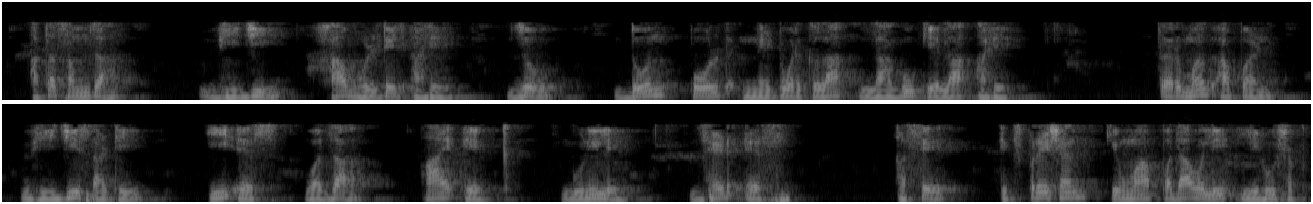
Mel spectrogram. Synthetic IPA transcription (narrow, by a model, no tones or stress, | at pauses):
at̪asəmd͡za | ʋʱid͡ʑihaʋolʈed͡ʑaɦe | d͡zo | d̪onpolʈneʈʋəɾklalaɡuːkelaʔaɦe | t̪əɾməɡapəɳ | ʋ̤ʱid͡ʑisaʈʰiː | iesʋəd͡za | ajek | ɡuɽ̃ile | d͡zʱeɽes | əse | ekspɾeɕənkĩw̃ʋapəd̪aʋəliːliɦuɕək̚t̪o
